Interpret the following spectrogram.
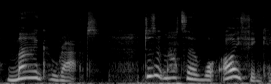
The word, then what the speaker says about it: Magrat: pronunciation pronunciation the pronunciation Terry Pratchett is quoted to have said my greatest regret pronounced mag rat doesn't matter what I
